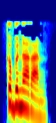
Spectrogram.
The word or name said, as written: kebenaran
